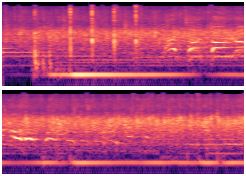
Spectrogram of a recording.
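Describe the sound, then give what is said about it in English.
A church audience claps their hands in a sustained, dense wash of applause, with sharp individual claps near the start and indistinct voices calling out over a steady low hum. “Oh, come on, would you clap your hands a little louder right now?”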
